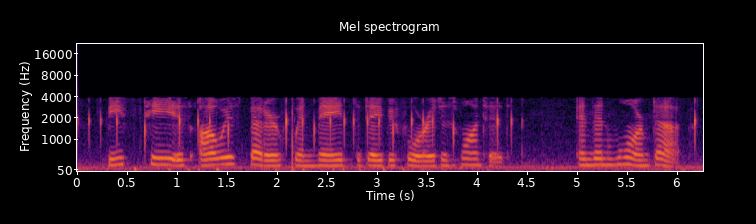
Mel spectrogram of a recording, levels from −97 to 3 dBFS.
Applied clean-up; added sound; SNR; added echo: none; Typing; 9 dB; none.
